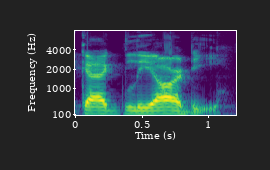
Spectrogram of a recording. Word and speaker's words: Gagliardi: I was going to say Gagliardi. That'll work. That'll work just fine. Okay. Well, technically in Italian, the second G is silent, but I've been called much worse.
